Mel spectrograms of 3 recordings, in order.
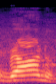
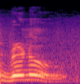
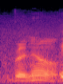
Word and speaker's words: Brno: I first is called as Brno. – Uh-huh. – Now I know it's calling as Brno. – Brno.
